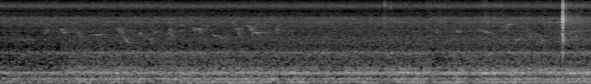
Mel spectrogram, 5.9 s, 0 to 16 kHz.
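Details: A June 2016 bee swarm in Wisconsin gives an even, unbroken buzzing hum from many wings, with light high bird twitters and a single sharp tick near the end.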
